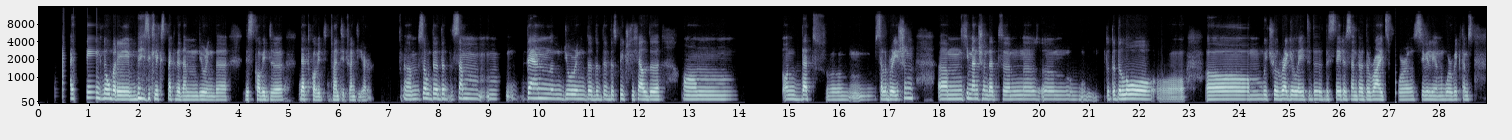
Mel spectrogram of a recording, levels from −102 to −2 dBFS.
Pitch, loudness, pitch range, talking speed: 150 Hz, -25 LUFS, 145-160 Hz, 120 wpm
